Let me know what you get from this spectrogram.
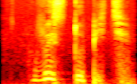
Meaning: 1. to project, to protrude, to jut, to jut out, to come out, to stand out 2. to step forth, to step forward 3. to set out, to march off 4. to appear on the surface 5. to strut
- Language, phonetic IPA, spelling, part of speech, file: Russian, [ˈvɨstʊpʲɪtʲ], выступить, verb, Ru-выступить.ogg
